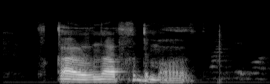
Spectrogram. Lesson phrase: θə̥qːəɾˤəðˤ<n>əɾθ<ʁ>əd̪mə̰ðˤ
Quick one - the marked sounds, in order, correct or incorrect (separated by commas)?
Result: correct, incorrect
